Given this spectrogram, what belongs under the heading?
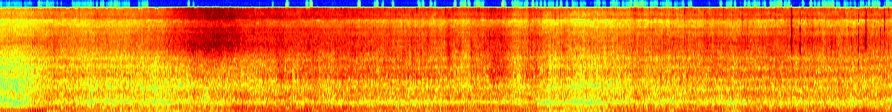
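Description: A sugarcane harvester works a dusty cane field, giving a loud, steady mechanical roar with a heavy low rumble and a wind-like wash over it. It swells and dips slightly, with no voices.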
